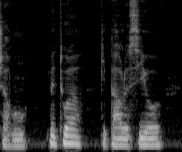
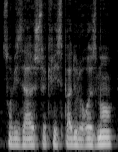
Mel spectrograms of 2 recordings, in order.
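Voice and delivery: ordinary delivery

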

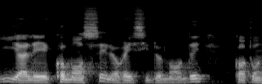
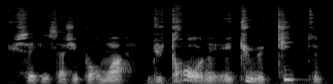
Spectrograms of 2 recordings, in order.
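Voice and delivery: whispering. Acted. Duke reproaches Bussy, hushed.

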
